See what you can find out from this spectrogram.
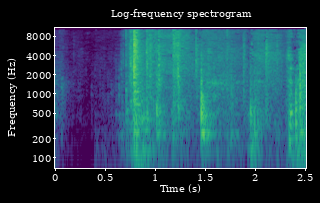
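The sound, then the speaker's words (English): The door to the mistress's room is tried and found locked or bolted, its handle rattled and shaken in several hard, uneven bursts after a brief silence, with clunks and clatters for about two seconds. “Oh, the door's either locked or bolted.”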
